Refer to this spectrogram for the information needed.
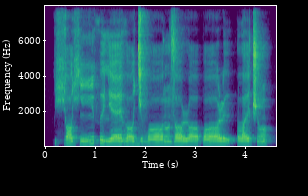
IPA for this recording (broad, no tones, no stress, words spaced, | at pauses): çɔ çĩːθɨ lʲɛː ðɔɟɘ vɔːɾɔ̃ zɔ ɹɔːpɔːɭɨ | lˠɘ t͡ʃɔ̃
